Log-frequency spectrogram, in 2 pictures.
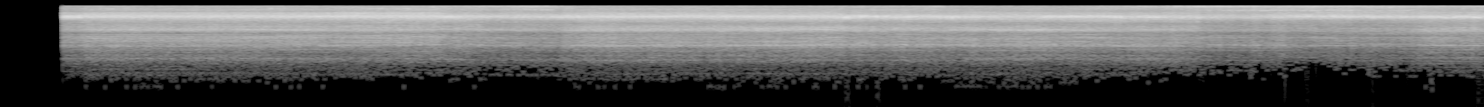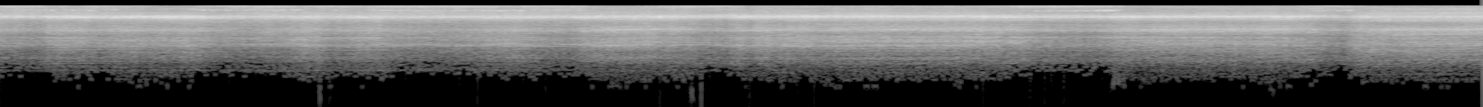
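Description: Electric shearing clippers running steadily as they cut through a llama's fleece.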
